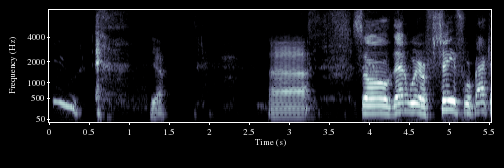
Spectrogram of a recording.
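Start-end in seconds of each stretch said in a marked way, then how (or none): 0.0-0.4 high mock blaster noise; ray gun pew. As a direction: squeak out a zap sound.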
